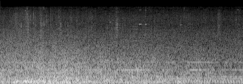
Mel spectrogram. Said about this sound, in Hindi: मैं एक तूफान में फंस गई हूँ।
